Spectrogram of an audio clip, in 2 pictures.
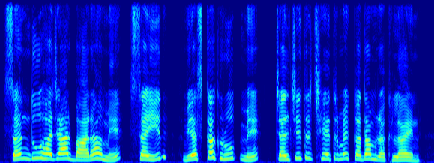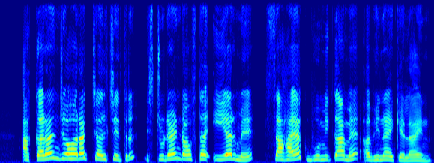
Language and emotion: Maithili, neutral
